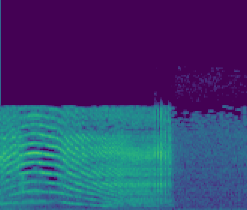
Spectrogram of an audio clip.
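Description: The closing note of an instrumental track: a single pitched tone that bends up slightly, then slides down in pitch for about a second and fades out, leaving only faint hum.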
